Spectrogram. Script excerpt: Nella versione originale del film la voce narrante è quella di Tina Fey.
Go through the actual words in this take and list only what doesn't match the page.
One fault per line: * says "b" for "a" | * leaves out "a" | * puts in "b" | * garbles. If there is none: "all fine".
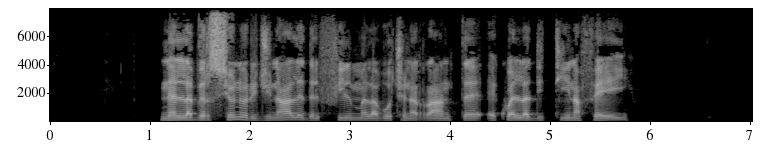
all fine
